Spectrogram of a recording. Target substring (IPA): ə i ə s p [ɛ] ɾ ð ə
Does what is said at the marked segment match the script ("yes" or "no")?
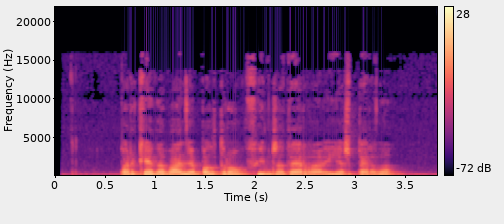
yes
